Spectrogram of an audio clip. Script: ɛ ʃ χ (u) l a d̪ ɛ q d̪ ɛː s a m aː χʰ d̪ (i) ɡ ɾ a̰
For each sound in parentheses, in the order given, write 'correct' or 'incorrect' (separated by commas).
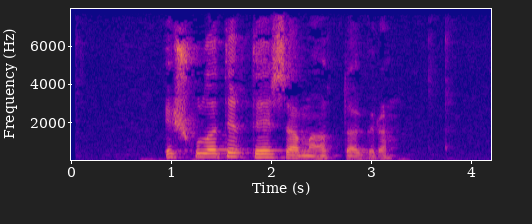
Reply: correct, incorrect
